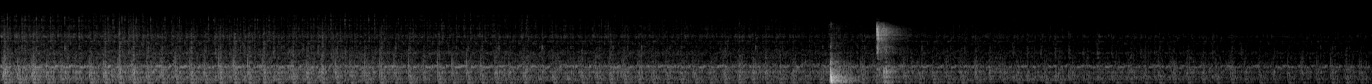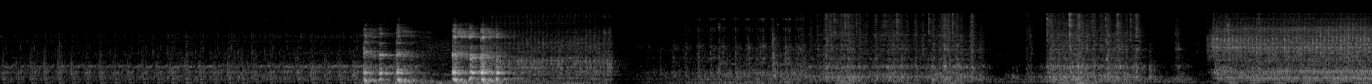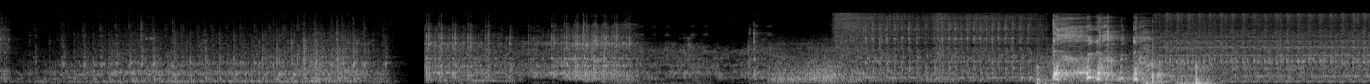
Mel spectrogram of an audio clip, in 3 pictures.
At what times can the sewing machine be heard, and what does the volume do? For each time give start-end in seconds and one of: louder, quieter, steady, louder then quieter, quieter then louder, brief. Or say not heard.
0.0-41.1 quieter then louder.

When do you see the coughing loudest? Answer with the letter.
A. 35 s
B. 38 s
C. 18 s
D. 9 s
B.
